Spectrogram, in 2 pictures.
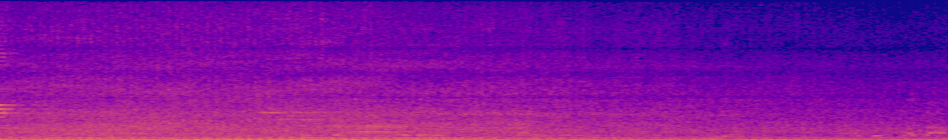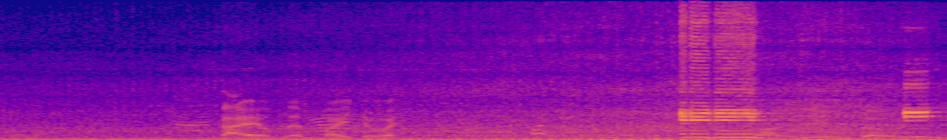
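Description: Motorbike engines hum as scooters ride past.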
